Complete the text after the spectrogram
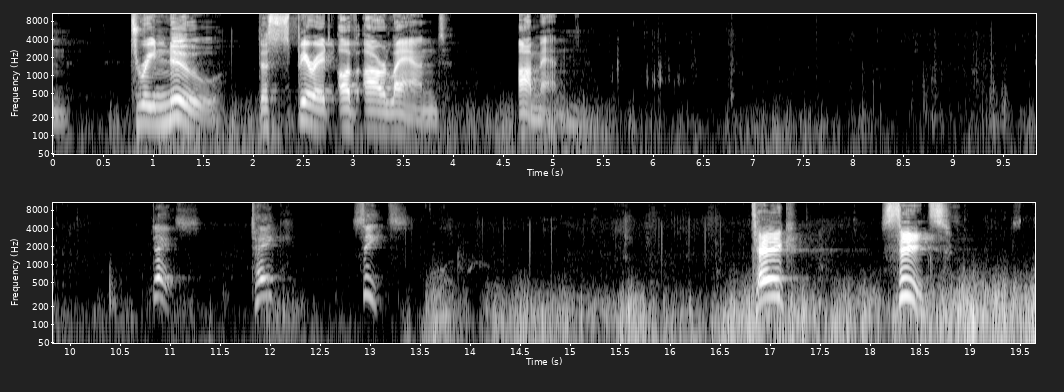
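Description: A man calls out short loud commands over a loudspeaker outdoors.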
